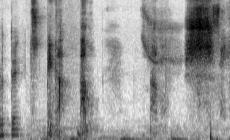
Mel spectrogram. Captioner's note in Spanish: susurrando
